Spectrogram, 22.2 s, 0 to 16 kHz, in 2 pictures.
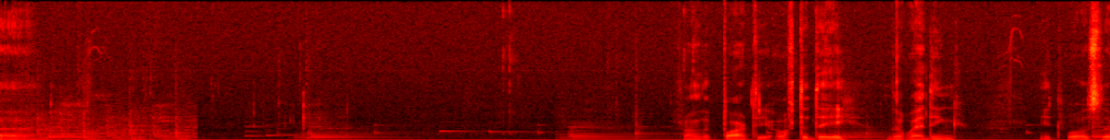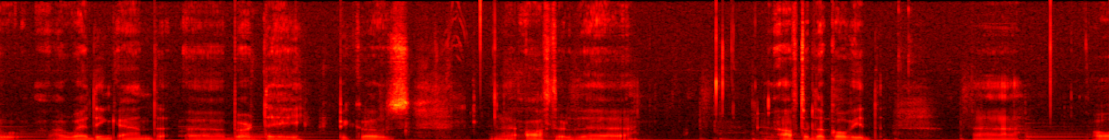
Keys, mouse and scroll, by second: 6.8 click, 8.1 click, 13.6 click.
